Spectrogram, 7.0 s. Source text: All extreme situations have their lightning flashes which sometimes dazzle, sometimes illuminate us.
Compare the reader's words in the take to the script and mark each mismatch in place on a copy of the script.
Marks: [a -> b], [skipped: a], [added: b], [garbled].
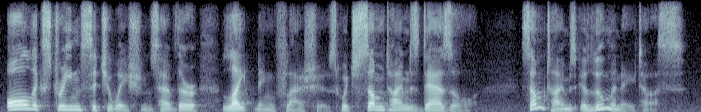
All extreme situations have their lightning flashes which sometimes dazzle, sometimes illuminate us.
